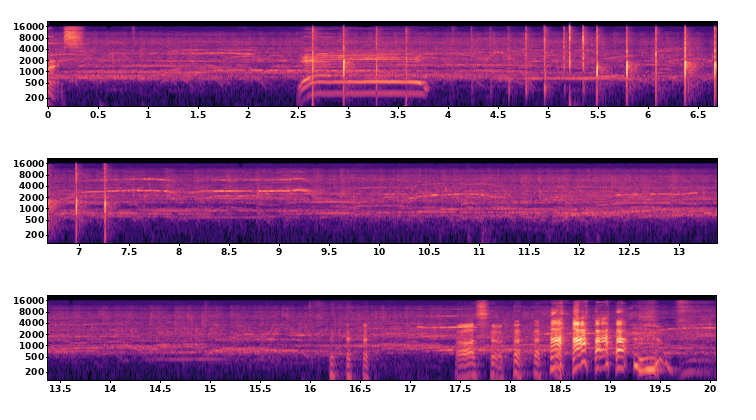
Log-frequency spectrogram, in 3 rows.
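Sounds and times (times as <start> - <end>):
hand claps: 1.8 - 20.0
man cheering: 2.5 - 4.0, 16.0 - 16.7, 17.4 - 20.0.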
